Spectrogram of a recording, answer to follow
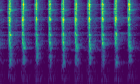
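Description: Clock-ticking sound effect, fast and even at about five ticks a second, marking a time skip.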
